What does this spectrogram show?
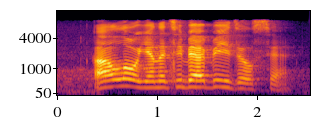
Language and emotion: Russian, angry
